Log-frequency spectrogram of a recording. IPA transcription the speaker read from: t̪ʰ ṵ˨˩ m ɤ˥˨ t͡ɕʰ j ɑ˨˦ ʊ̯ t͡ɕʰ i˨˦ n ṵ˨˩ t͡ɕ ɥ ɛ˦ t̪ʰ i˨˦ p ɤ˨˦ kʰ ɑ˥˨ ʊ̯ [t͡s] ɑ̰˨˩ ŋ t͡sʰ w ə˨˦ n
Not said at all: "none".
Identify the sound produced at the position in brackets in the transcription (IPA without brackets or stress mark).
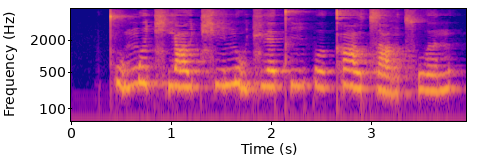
t͡s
